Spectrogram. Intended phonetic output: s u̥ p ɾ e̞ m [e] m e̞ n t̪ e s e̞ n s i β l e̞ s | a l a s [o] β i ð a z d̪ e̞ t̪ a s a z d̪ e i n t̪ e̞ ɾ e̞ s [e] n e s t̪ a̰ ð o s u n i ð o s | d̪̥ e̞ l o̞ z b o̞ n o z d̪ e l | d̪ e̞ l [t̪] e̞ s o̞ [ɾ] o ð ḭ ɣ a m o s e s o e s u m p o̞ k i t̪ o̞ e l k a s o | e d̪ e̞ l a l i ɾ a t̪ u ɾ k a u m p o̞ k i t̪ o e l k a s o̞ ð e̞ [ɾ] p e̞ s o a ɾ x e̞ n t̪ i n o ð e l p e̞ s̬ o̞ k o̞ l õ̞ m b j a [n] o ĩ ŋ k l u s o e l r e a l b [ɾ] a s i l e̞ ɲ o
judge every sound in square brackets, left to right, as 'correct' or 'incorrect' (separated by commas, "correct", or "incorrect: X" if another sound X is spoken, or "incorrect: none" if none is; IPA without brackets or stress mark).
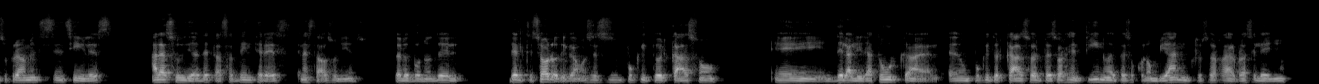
incorrect: a, incorrect: u, correct, correct, correct, incorrect: l, correct, correct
